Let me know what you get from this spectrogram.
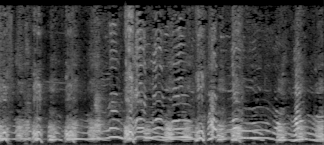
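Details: Howling dogs Cai and Apollo with lively Flyn; a wavering, slightly rising and falling howl continues beneath a string of quick barks and yelps.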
